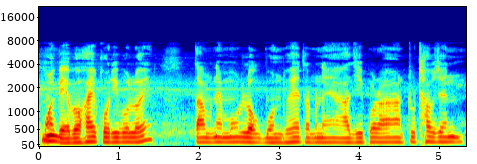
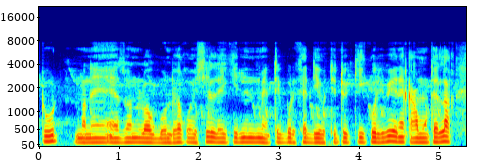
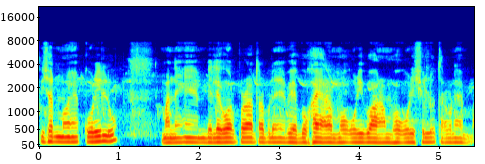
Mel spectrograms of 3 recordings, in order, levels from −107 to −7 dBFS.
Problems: constant background noise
